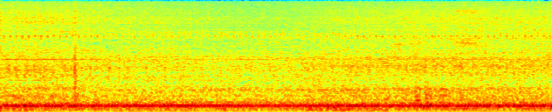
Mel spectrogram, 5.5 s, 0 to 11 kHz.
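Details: 2012 Infiniti M37x at idle after radiator replacement, coolant system self-bleeding with no leaks. Smooth, even idle with a steady low drone and no knocks, misses or hunting; engine running healthy.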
